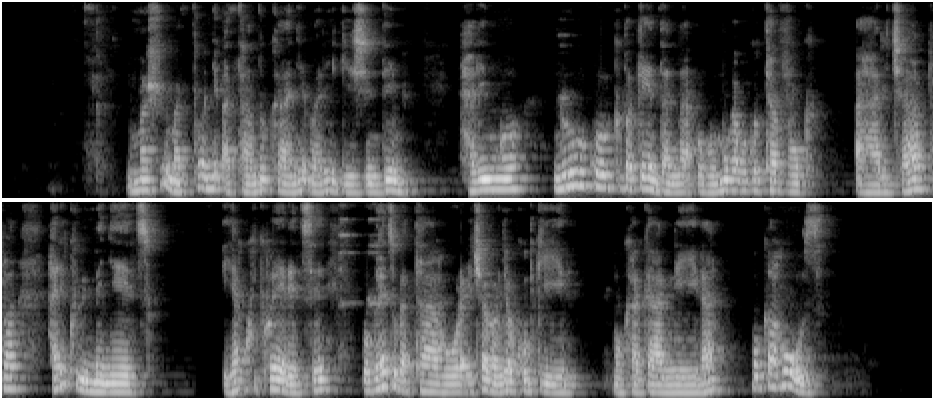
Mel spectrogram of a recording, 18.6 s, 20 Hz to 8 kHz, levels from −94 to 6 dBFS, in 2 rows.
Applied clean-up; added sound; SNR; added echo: none; none; none; reverberation time 0.3 s.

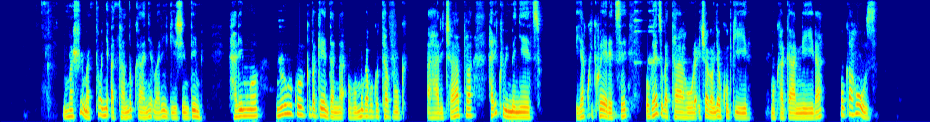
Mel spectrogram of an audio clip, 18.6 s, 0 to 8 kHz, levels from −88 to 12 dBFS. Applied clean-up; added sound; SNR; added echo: none; none; none; none.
